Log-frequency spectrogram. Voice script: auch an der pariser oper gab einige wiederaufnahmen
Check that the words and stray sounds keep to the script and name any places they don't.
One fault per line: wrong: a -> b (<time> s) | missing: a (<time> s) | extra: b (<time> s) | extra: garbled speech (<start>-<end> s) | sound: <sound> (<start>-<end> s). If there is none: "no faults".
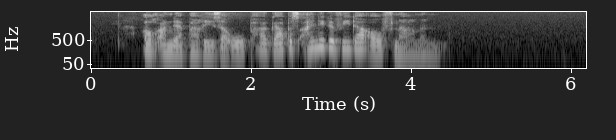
extra: es (2.5 s)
